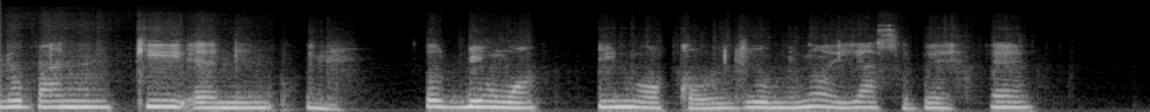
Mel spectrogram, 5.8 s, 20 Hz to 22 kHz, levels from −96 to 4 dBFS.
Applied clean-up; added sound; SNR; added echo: neural mask model RNNoise.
